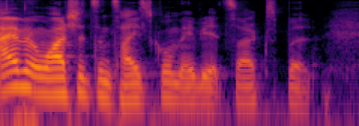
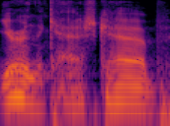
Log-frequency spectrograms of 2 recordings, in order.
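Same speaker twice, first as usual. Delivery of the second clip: put-on menacing trailer voice, much lower; 5 semitones lower, 7 dB quieter than usual. Picturing a movie trailer, the speaker delivers its final line in a mock-menacing voice. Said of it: "in a menacing voice going".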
